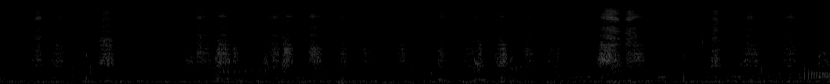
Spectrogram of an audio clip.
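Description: Faint, short scratchy strokes of a black marker pen drawing on paper, a dozen or so irregular strokes with the loudest about six seconds in.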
